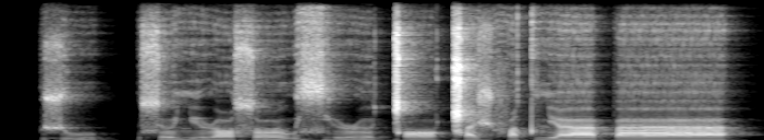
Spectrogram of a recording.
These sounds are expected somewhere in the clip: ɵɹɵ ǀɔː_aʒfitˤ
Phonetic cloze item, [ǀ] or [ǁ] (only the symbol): ǁ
